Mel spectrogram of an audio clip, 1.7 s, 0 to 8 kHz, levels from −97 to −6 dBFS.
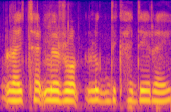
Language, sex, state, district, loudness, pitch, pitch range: Hindi, female, Arunachal Pradesh, Longding, -16 LUFS, 215 Hz, 210-220 Hz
